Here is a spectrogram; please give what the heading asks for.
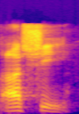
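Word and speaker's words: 足: The second character, which we have seen in earlier videos, is called ashi, and that means either foot, leg, or it can also mean a step.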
